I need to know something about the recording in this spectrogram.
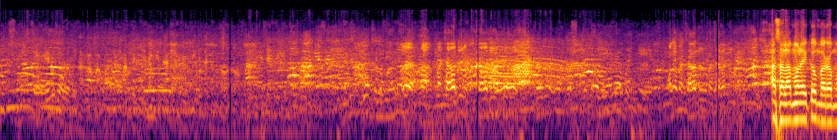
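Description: A crowd of people chatter and murmur nearby.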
